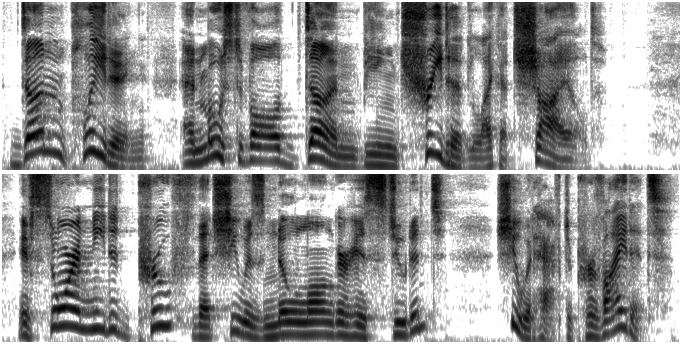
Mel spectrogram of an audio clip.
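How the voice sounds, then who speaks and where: A woman narrator reading a scripted fantasy story in an intense, emphatic, theatrical style. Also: on the low side.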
